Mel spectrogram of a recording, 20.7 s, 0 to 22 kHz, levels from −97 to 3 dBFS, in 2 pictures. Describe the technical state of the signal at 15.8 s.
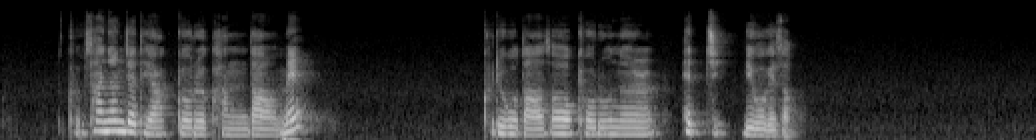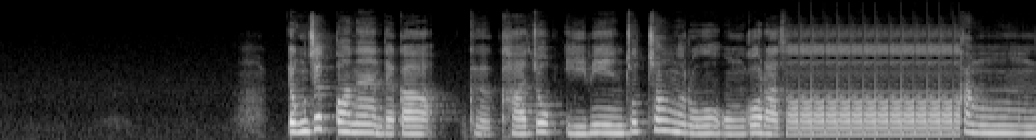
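At 15.8 s the audio is intact, with no fault audible at that moment.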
